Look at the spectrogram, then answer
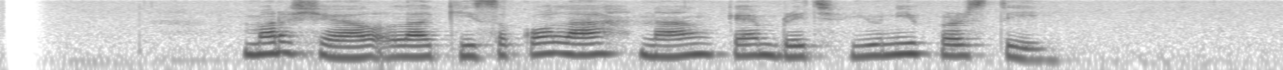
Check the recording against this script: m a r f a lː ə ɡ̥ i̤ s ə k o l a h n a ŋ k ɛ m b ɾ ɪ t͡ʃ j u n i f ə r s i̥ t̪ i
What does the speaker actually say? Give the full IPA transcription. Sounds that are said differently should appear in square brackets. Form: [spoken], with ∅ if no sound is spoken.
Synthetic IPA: m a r [ʃ] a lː [a] ɡ̥ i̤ s ə k o l a h n a ŋ k ɛ m b ɾ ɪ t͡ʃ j u n i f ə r s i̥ t̪ i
